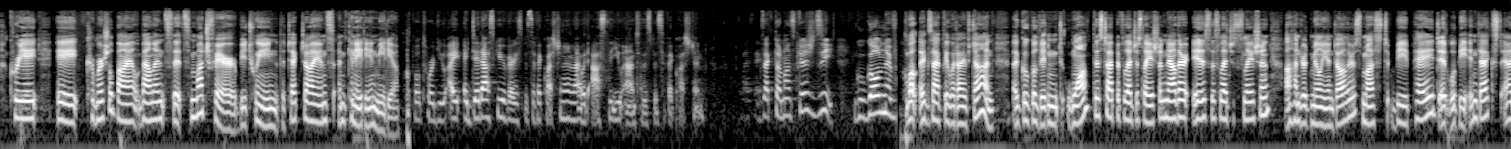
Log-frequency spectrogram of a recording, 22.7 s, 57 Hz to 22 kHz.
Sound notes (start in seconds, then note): 19.3 speaking French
